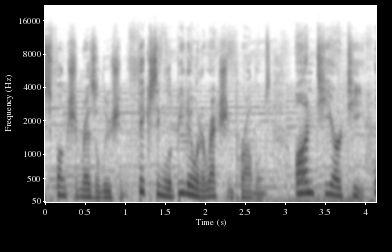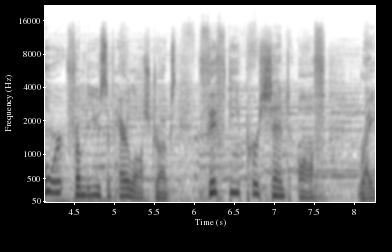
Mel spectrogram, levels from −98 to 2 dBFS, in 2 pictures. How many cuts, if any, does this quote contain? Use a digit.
0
